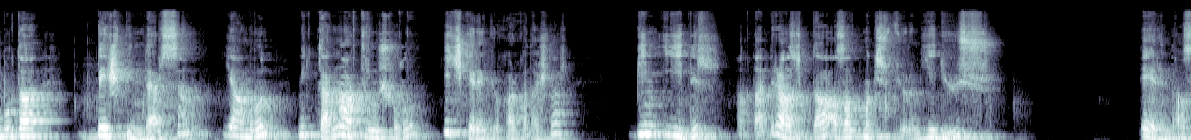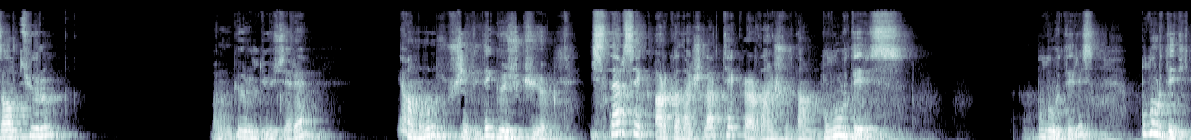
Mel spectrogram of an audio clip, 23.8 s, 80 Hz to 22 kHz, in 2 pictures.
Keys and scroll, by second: 0.2-1.5 typing, 4.7-6.2 typing, 6.3 Return, 8.3-10.1 typing, 20.3-21.8 typing, 22.3 Return.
